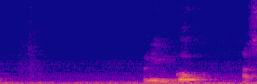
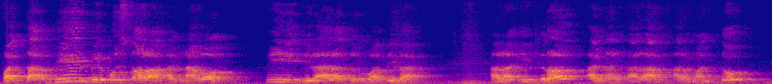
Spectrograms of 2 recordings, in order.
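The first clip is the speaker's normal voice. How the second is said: Arabic text reading; 4 semitones higher than usual. Acted. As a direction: read the Arabic passage out formally. Reads Arabic text aloud.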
